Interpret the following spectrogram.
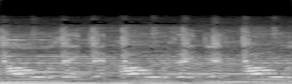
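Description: Memphis rap instrumental beat: a steady deep bass, a short melodic riff repeating about once a second, and regular hi-hat ticks, with no rapping over it.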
